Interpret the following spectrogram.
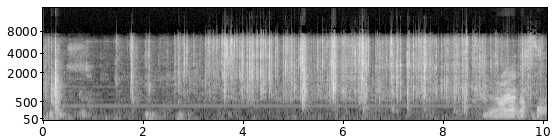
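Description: Trading-card pack wrappers crinkling and tearing as hockey card packs are opened and the cards handled. The crackling is dense from about three seconds in. A short voiced sound comes near the end.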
